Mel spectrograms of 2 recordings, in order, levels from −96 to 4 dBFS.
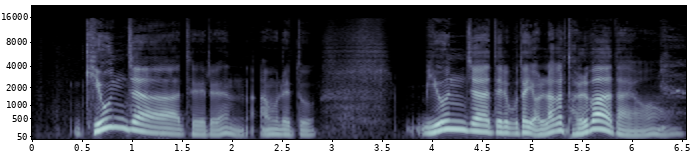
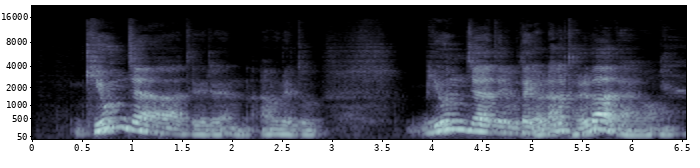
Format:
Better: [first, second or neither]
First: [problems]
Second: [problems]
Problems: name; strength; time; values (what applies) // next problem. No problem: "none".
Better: first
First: none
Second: room echo; noticeable; dies away in 0.3 s // off-mic speech; far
